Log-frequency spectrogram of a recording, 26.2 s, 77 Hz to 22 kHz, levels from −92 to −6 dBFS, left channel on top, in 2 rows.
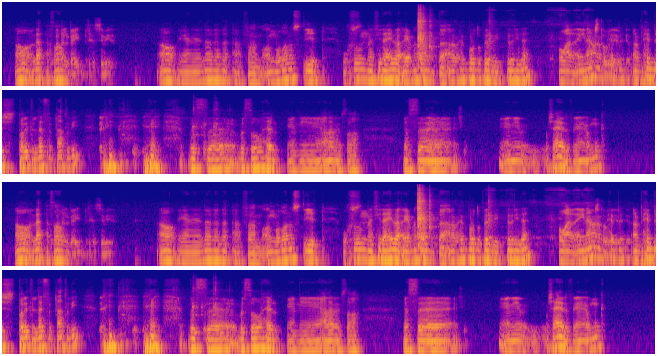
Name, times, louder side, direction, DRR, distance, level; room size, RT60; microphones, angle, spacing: voice 1, 0.3-1.3 3.1-10.6 11.1-20.2 21.1-22.1 23.0-25.1, right 2 dB, 30° right, 0.5 m, -32 dB
voice 2, 0.9-2.3 11.5-12.6 12.8-12.9 15.0-15.3 15.7-15.8 21.6-22.0 23.9-24.0, left 1 dB, 55° left, 0.8 m, -43 dB
sound 1, 5.9-6.3 6.9-7.0 7.8-7.9 8.3-13.3 13.5-15.0 15.3-15.7 16.2-17.7 18.1-18.3, right 5 dB, 70° right, 1.0 m, -40 dB
2.6 x 2.2 x 3.2 m
head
